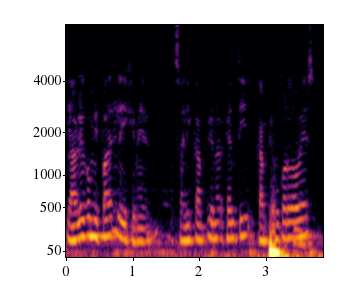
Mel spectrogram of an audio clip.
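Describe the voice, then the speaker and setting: A man speaks at a very fast pace, his pitch fairly high with ordinary variation. Audible room echo and noticeable background noise fill the recording. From Argentina, Córdoba province (Laguna Larga). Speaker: actor and model. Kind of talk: casual interview.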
